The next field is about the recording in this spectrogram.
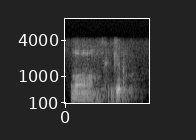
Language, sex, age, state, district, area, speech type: Manipuri, male, 45-60, Manipur, Thoubal, rural, conversation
